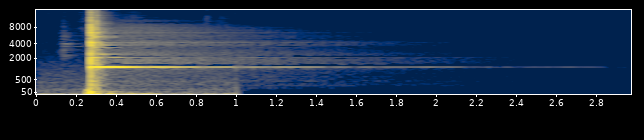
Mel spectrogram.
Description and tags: D#5note (Glass)
Water glass struck by chopstick. Notes were created by adding and subtracting water. Recorded on Avatone CV-12 into Garageband; compression, EQ and reverb added.
clear-note, fast-attack, medium-release, single-note, strike, Water-glass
